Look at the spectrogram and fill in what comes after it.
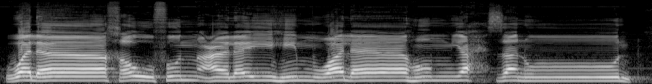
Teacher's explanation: یہاں یہ الف مدہ ہے، واو کا ما قبل مفتو، واو لین، نون تنوین کے بعد حرف اظہار، لہٰذا یہاں پہ اظہار، یا کا ما قبل مفتو، یا لین، میم ساکن پہ اظہار شفوی، پھر الف مدہ، میم ساکن پہ پھر اظہار شفوی، اور پھر واو مدہ، حرف مدہ کے بعد سکون عارضی، لہٰذا مد عارض بھی یہاں پہ ہوگی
